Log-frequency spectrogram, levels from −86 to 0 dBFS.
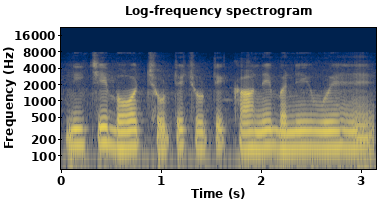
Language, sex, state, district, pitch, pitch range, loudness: Hindi, female, Maharashtra, Mumbai Suburban, 140 Hz, 135-150 Hz, -18 LUFS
